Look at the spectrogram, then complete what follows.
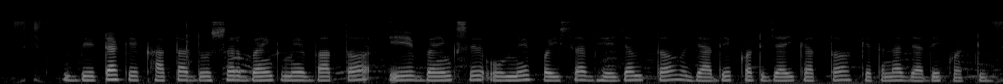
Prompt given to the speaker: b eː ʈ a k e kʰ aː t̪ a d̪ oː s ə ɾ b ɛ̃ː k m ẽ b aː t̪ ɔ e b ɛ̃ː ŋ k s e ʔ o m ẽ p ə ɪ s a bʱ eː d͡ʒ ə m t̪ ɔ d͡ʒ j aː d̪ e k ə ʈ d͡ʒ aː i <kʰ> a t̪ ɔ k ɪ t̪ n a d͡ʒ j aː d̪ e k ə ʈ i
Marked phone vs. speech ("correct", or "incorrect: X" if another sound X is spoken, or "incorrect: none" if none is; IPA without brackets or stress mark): incorrect: k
